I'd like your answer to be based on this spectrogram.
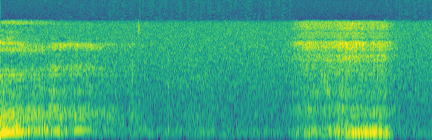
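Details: Simulated snoring, an acted voice-over for a cartoon: two drawn-out, rumbling snore sounds with a quiet pause between.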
